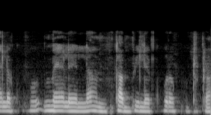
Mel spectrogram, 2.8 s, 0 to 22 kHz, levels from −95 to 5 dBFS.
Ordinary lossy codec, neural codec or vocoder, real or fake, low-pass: none; none; real; 7.2 kHz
